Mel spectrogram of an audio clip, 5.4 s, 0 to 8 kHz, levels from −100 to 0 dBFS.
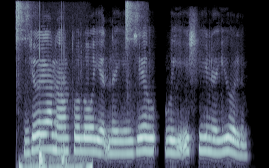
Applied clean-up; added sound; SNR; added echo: none; Rattle (instrument) + Raindrop / Drip; 3 dB; none.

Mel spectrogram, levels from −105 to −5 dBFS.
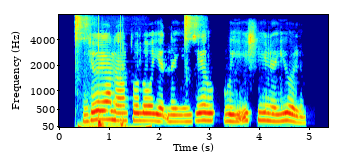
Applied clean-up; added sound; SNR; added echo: classical method spectral subtraction.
